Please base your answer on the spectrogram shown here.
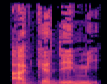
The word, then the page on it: académie: francais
